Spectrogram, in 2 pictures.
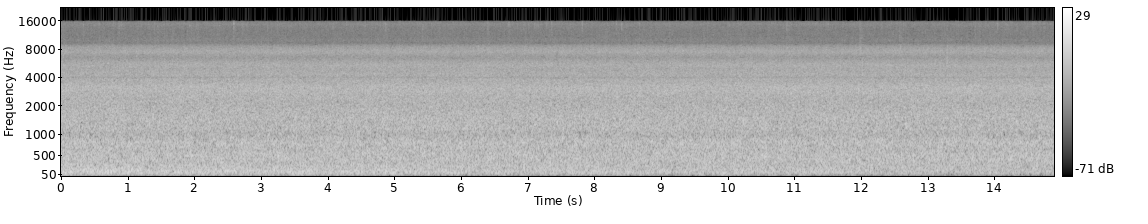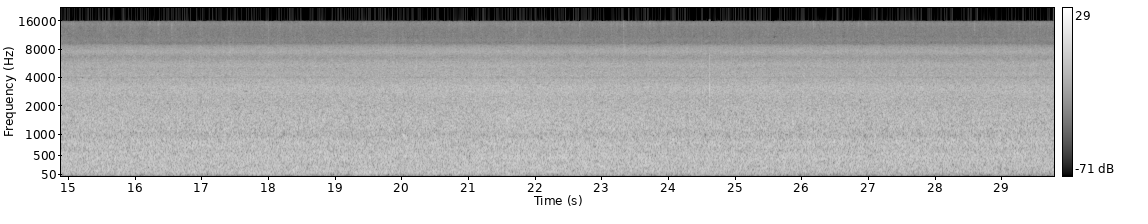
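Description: Thunderstorm rain falling steadily: a constant, even hiss with no thunderclap.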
